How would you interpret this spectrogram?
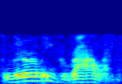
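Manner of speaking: normal talking voice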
